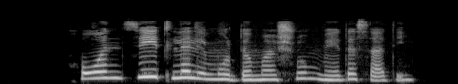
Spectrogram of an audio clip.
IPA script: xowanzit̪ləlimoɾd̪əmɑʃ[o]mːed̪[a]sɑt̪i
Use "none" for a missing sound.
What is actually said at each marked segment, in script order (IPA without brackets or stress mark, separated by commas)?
u, a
